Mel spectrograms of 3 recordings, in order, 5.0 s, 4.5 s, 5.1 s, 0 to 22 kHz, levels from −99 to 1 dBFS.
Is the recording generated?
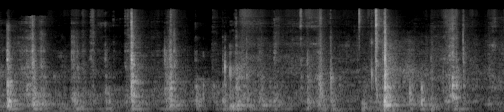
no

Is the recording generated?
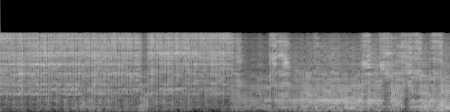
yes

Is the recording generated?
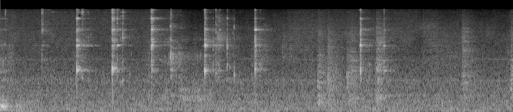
yes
